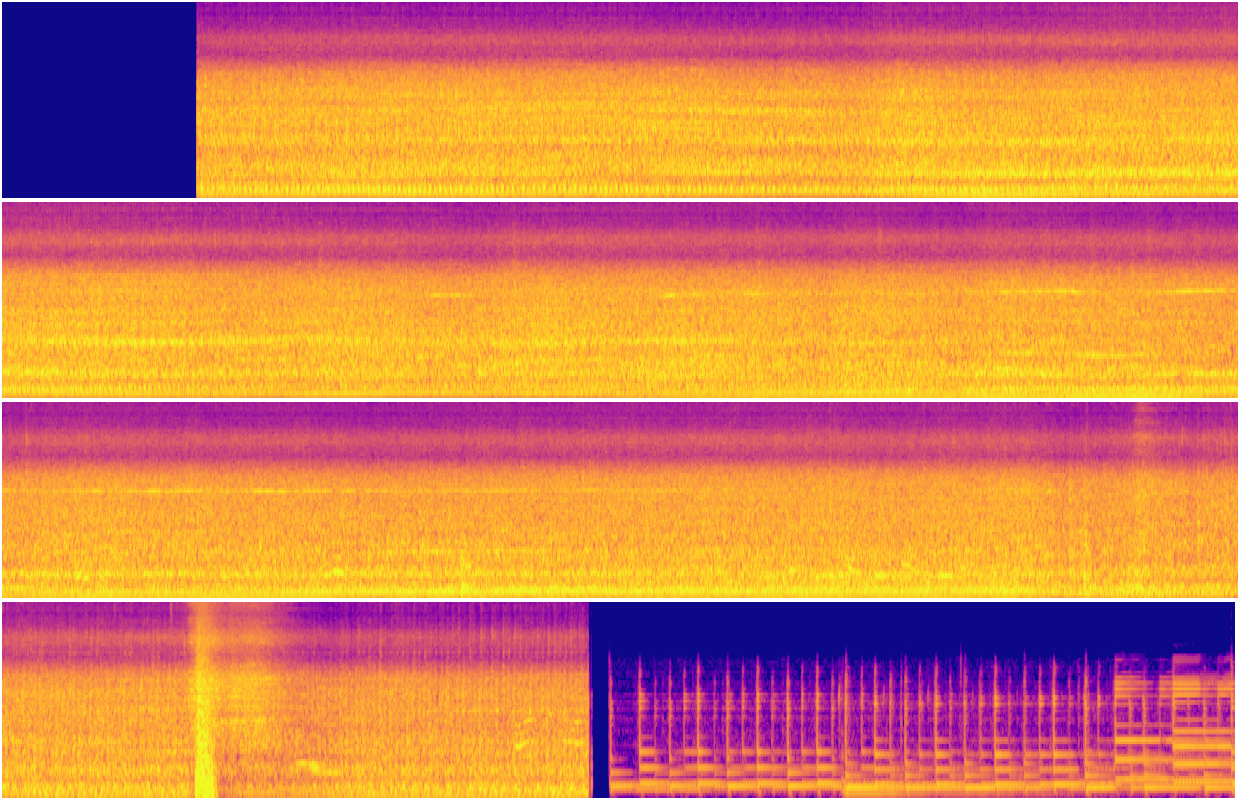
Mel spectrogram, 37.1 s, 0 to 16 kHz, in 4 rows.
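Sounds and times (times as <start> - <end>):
wheels churning muddy water: 1.5 - 29.3
truck engine running under load: 1.5 - 32.2.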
